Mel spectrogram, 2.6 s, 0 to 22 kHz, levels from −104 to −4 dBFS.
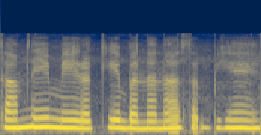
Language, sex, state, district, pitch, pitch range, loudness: Hindi, female, Arunachal Pradesh, Papum Pare, 230 Hz, 220-235 Hz, -10 LUFS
